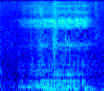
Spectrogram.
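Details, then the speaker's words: A sleeping male roommate gives one low, rattling snore. "one of my roommate is sleeping and he's snoring"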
